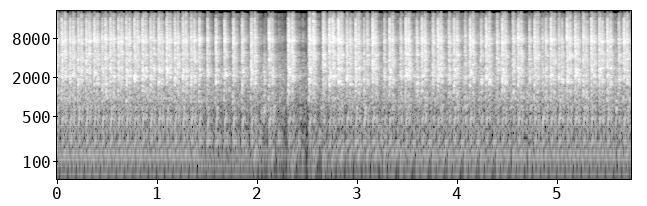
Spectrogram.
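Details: Kohler Command CH18-CH25 V-twin on a tractor, carburetor fitted with an added throttle stop: loud idle with a thumping beat that stumbles briefly around two seconds, still not quite smooth; uneven idle.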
